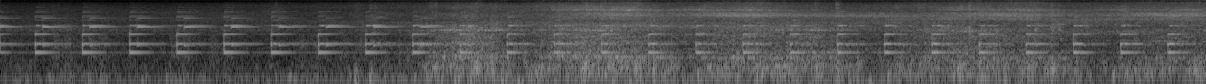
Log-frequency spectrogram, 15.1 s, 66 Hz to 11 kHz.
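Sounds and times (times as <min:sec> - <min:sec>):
electric train running noise: 0:03.7 - 0:15.0.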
